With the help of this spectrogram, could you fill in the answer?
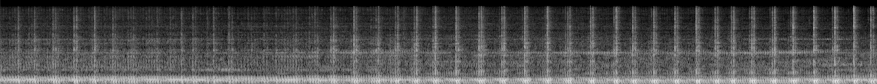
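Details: Yamaha RX100 two-stroke motorcycle, cold morning start after heavy rain and hard kicking, spark plug troubled with no spare: crisp popping picks up into an even, quickening beat as throttle opens; engine fires cleanly and runs steadily, normal running.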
